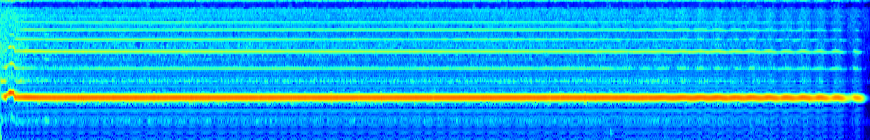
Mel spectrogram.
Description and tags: Flute Dizi C all notes + pitched semitones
